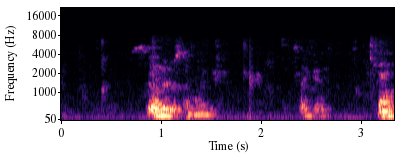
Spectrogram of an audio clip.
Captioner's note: mumbling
